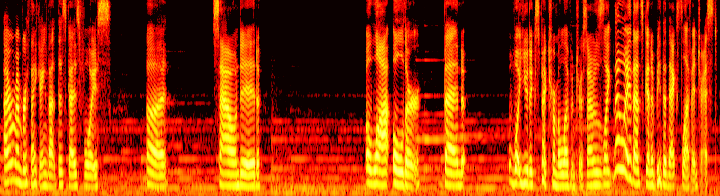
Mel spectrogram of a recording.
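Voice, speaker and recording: A woman's voice: medium pitch, measured pace, pauses often. Woman game streamer over faint music. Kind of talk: live game stream, reading story text and commenting.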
